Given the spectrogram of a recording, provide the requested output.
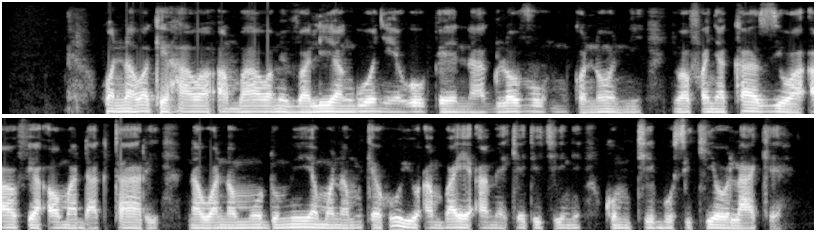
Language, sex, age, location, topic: Swahili, male, 36-49, Kisumu, health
